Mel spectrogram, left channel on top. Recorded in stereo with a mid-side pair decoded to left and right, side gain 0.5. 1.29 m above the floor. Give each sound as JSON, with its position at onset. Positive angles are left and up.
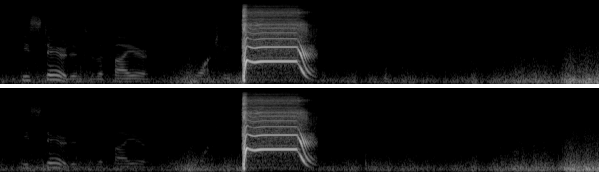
{"t": 0.2, "sound": "a woman speaking", "azimuth_deg": 40}
{"t": 2.4, "sound": "a drill", "azimuth_deg": 5}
